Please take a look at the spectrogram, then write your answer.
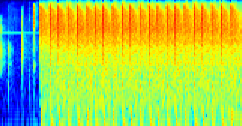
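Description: Rapid automatic gunfire in a first-person shooter video game, a loud sustained burst of evenly spaced shots after a few brief clicks at the start, with no talking.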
